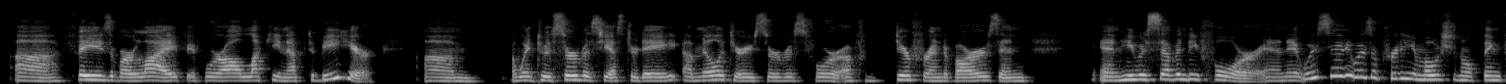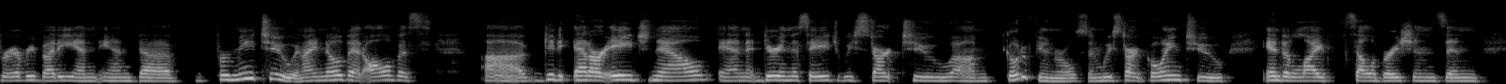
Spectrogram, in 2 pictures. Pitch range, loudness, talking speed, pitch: 165-200 Hz, -26 LUFS, 170 wpm, 180 Hz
